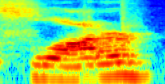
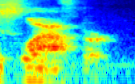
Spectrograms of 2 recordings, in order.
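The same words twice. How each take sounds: First: It rhymes with water, the usual way. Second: It sounds like laughter with an added s. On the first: "I know it's slaughter" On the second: "I just say it that way uh, because it's basically laughter with an F or with an S"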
